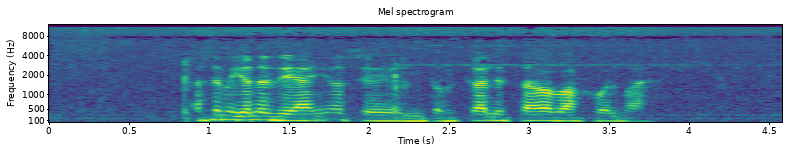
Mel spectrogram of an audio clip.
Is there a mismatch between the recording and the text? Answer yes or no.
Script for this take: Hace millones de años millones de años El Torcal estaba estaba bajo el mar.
yes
